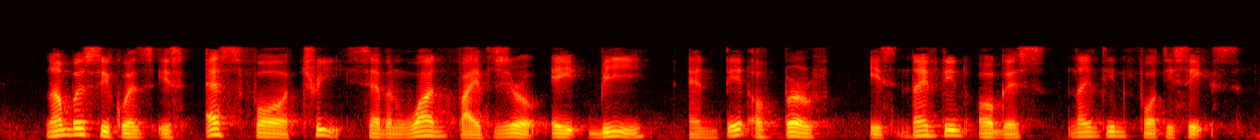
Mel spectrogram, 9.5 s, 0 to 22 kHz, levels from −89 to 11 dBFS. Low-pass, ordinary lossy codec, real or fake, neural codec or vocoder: 5.4 kHz; none; fake; codec, 16 kHz, 2 kbps, X-Codec, WavLM features, trained on Multilingual LibriSpeech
